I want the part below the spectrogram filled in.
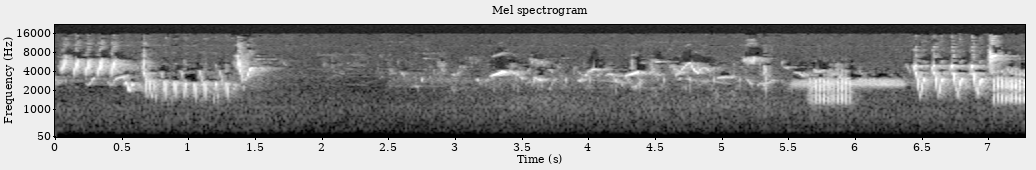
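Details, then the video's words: Common nightingale song with contrasting phrases: a pulsed churring run, a short silence, soft varied chirps, a flat drawn-out note, then fast repeated sharp notes. "Nightingale sings. Nachtigall singt."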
